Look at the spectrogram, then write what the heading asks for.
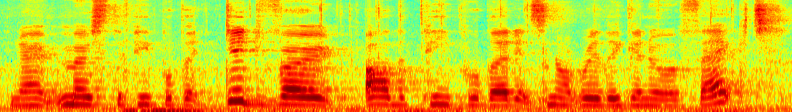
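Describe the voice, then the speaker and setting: A woman's voice: mid-range voice, steady tone, fast talker, darkish tone, slight background noise. A young woman from Switzerland, an international student, explaining at length in casual podcast chat with many fillers. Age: young adult.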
